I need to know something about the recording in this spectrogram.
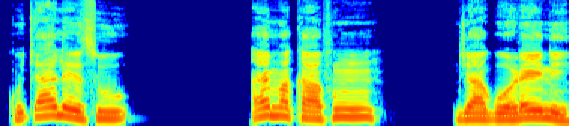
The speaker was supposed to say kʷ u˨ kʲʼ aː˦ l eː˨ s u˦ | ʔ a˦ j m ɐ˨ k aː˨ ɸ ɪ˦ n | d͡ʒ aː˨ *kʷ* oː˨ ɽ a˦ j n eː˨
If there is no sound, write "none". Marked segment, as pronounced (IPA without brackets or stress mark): ɡʷ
